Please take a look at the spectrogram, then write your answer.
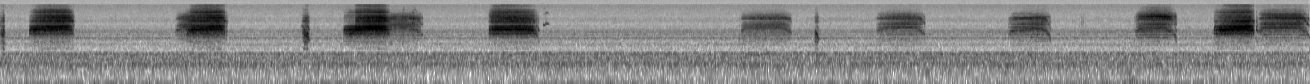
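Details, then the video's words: Feeding time in a wild barn owl nest box, the mother tending her chicks, brings a long series of about a dozen harsh hissing begging screeches, roughly one per second, with sharp clicks and low hum. "Barn Owl Mom Lovingly Feeding Her Adorable Babies"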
